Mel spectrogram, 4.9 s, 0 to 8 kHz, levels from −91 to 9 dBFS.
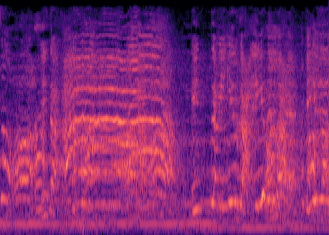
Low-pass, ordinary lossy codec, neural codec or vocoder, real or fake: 7.2 kHz; none; vocoder, 44.1 kHz, 128 mel bands, Pupu-Vocoder; fake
